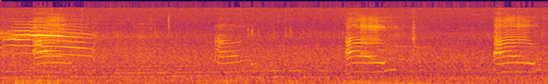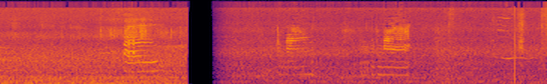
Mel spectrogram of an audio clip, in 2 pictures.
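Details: Domestic cat making an unusual call: a series of loud, rising-then-falling harmonic meows repeated about every two seconds, then fainter meows after a brief break, over a steady low hum.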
